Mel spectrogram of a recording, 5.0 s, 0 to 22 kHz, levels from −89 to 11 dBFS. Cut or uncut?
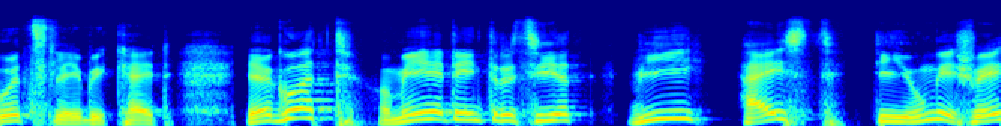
cut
